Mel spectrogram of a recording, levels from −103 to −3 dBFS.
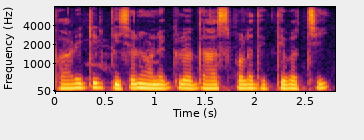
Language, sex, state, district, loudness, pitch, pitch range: Bengali, male, West Bengal, Cooch Behar, -15 LUFS, 135 Hz, 130-145 Hz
